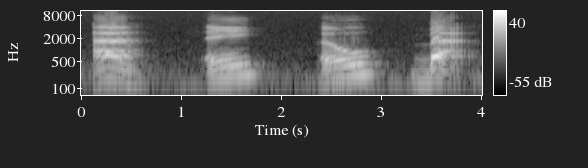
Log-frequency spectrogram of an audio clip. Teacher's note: Berikutnya adalah huruf a. Huruf a keluar dari tengah tenggorokan kita sama dengan cara kita melafalkan huruf ha.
